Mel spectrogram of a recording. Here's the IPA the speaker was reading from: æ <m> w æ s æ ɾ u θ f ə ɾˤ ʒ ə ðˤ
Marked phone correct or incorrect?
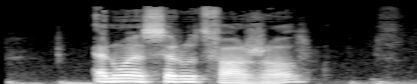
incorrect: n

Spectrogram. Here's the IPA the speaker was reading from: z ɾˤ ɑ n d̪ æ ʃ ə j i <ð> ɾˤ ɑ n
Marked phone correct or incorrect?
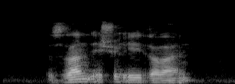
correct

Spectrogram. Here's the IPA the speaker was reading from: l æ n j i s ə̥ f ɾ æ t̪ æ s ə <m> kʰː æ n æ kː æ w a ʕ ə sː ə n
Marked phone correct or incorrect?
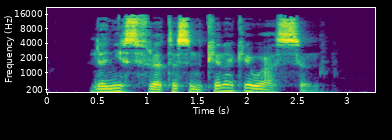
incorrect: n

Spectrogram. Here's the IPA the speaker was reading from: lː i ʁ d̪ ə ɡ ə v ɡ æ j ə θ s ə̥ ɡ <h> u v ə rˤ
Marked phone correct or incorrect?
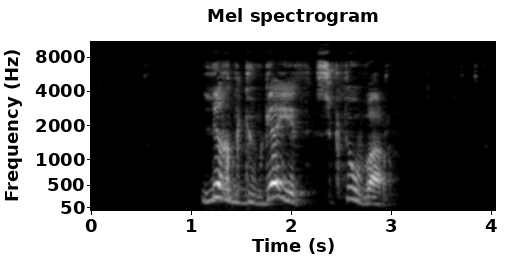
incorrect: θ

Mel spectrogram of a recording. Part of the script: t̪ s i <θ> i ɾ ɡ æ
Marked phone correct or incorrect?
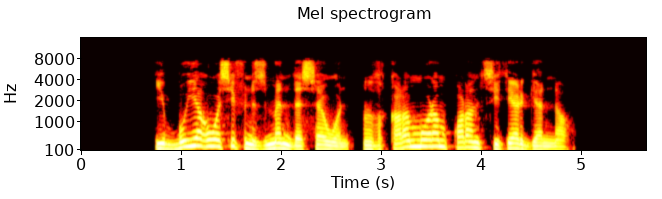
correct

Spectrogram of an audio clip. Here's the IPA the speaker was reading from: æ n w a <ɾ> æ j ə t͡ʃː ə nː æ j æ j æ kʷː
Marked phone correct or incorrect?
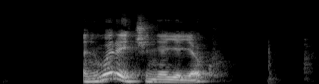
correct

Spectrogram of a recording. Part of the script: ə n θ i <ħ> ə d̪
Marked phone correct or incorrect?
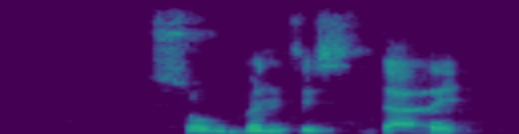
incorrect: s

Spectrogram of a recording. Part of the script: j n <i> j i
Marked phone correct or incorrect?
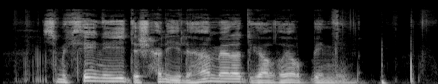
correct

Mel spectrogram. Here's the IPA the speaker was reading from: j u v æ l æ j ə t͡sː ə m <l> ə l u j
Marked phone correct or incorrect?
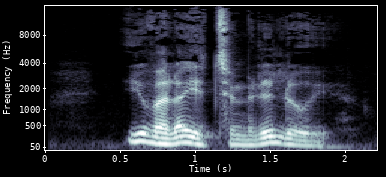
correct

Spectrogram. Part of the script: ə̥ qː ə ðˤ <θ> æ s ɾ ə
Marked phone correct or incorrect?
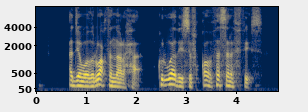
correct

